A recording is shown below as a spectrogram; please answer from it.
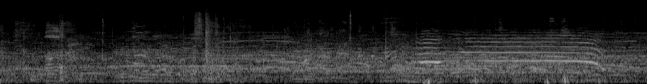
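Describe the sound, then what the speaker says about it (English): Football stadium crowd at a varsity game against Pittsburg, a murmuring chatter of many voices that swells louder toward the end, under a commentator's voice, with a whistle-like tone near the close. "Crowd is getting loud up here."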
